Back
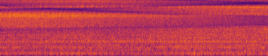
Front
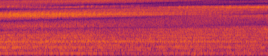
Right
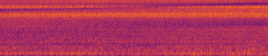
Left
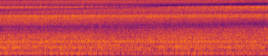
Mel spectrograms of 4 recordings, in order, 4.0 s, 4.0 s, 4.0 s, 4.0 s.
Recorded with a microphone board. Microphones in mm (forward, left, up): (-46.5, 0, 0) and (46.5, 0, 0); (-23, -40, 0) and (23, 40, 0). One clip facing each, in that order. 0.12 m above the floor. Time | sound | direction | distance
0.0 | a drone | 65° left | ?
